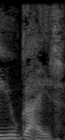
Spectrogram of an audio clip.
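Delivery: plain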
